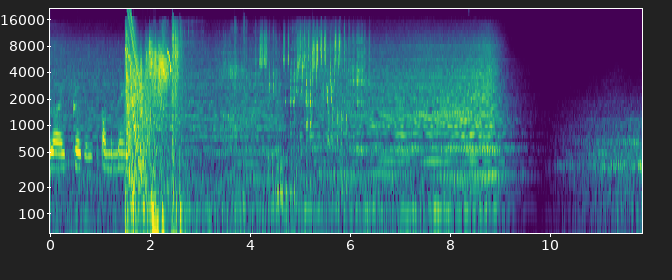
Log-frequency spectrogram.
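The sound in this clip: Gunfire in a firefight comes as many sharp, rapid shots, densest in a loud burst early on, over a sustained tonal drone that dips and fades near the end.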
